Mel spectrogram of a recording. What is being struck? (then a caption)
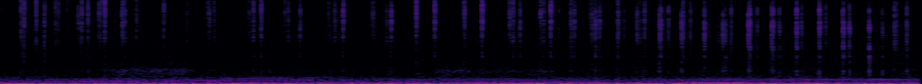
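Hollow plastic capsule ball. Long pink acrylic nails tap and scratch a small, hollow, clear plastic capsule ball filled with pink glitter. The result is a rapid, uneven stream of short, sharp, bright clicks with quick scratchy strokes over a faint low hum.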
